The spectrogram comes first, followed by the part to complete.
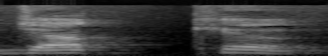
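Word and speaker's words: ਜਖ: देव कुल दैत कुल जख, ये हेठा यही आया उच्चारण, जख इस तरह बोलना, जख किन्नर नार, उत्ते टिप्पी लगे, किन्नर नहीं कहना, किन्नर नार, इथे विश्राम है।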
